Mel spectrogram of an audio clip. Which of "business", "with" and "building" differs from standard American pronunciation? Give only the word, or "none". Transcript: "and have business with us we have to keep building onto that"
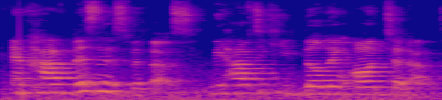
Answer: none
